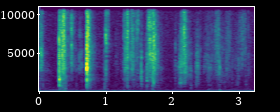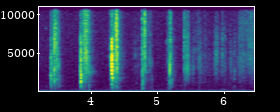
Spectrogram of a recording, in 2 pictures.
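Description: A deck of tarot cards being shuffled by hand: a quick, irregular run of soft card clicks and slaps as the cards fall against each other.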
